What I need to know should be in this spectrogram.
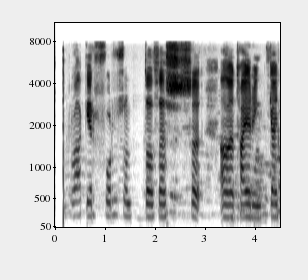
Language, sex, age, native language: Icelandic, male, 12, Icelandic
